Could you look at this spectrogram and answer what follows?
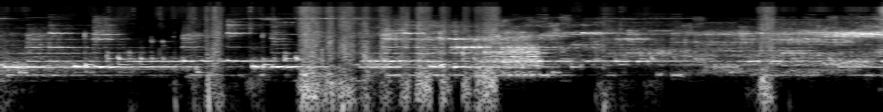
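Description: A phone rings with a loud, melodic electronic ringtone from a spam caller. It plays continuously with chiming tones and percussive hits, up close and with no talking.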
